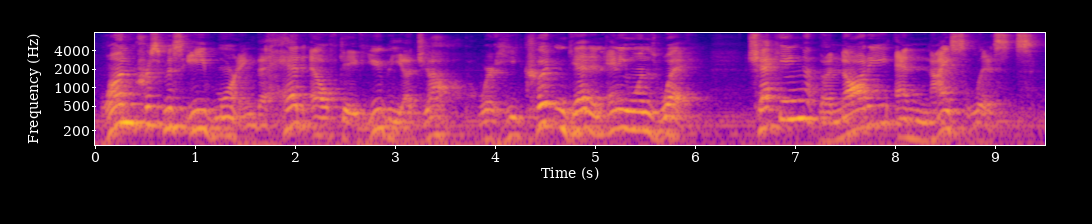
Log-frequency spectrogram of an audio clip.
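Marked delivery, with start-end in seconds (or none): none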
